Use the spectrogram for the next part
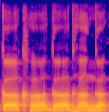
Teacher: स्पर्श व्यंजन क वर्ग, इसके अंतर्गत क, ख, ग, घ, ङ कंठ के अंतर्गत आते हैं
